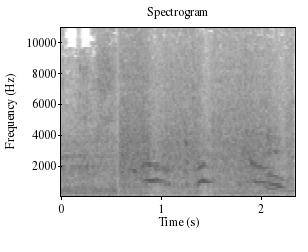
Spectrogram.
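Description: Ocean surf breaking, a steady rushing wash of waves, with short high-pitched calls over it from about a second in.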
